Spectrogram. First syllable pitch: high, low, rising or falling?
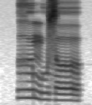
high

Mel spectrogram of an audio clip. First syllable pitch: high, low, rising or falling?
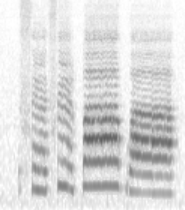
low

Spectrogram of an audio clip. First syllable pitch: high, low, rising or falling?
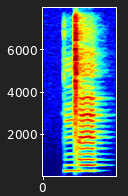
high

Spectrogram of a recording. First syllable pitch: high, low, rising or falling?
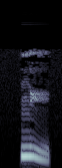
falling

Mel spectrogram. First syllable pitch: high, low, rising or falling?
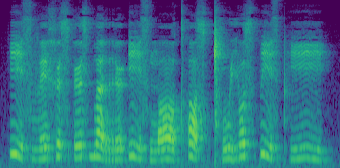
falling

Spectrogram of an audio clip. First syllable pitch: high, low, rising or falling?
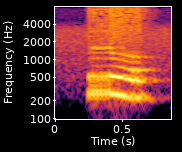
low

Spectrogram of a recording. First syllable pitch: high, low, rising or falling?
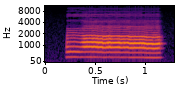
low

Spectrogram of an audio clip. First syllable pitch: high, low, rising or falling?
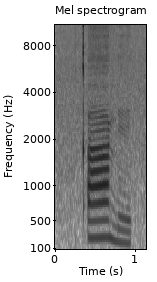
high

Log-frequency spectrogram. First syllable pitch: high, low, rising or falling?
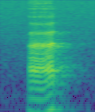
rising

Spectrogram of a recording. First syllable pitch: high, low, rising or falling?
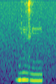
high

